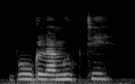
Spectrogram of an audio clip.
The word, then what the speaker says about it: Bagalamukhi: Oh, you say a name like Bagalamukhi, not Bagalamukhi. Bagalamukhi. It's pronounced different to how it's spelled.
